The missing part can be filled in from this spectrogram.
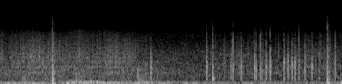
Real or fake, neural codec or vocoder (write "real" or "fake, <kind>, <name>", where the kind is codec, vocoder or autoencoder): fake, vocoder, BigVGAN v2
